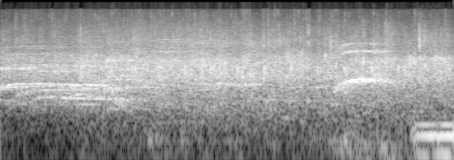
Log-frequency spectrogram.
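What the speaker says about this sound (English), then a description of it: "One more round of applause for her." A high school spring band concert audience applauds a tenor saxophone soloist, a sustained, even wash of many hands clapping close by, with a few cheers rising above it near the end.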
